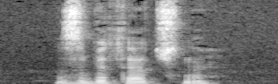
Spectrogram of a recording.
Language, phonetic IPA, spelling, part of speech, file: Polish, [zbɨˈtɛt͡ʃnɨ], zbyteczny, adjective, LL-Q809 (pol)-zbyteczny.wav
